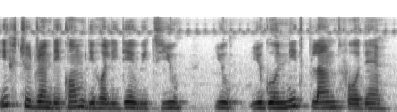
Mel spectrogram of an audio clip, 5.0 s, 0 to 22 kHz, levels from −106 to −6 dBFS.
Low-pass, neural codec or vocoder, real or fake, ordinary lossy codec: 10.8 kHz; none; real; none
